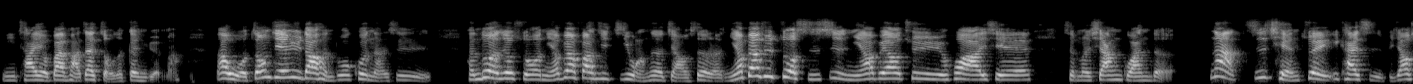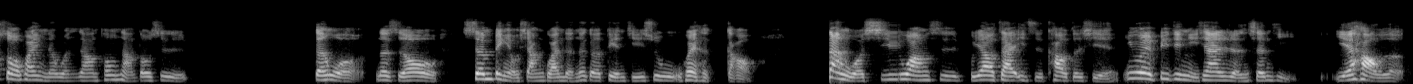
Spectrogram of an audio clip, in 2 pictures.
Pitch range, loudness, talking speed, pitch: 185-260 Hz, -20 LUFS, 265 characters per minute, 215 Hz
